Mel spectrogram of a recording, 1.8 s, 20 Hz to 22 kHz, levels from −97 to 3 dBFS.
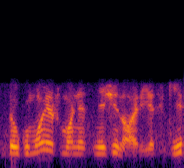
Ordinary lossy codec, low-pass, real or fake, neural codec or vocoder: Opus, 32 kbps; 3.6 kHz; real; none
